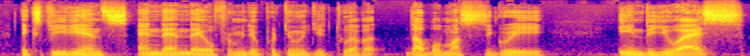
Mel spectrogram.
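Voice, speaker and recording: A man in his thirties with an Italian accent, a native Italian speaker, talking as a podcast guest in earnest, halting, restarted phrases. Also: mid-range voice, darkish tone, smooth, no room sound. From Italy. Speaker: podcast guest, startup accelerator director. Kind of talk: casual interview conversation.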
